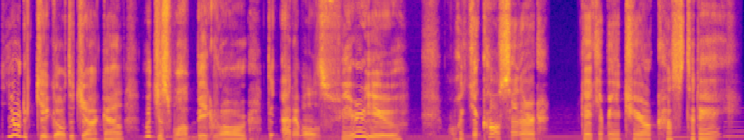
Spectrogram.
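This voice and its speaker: A woman's voice: on the low side, big pitch swings, takes it slowly, creaky, soft background music, exaggerated voice. A woman playing a timid tiny mouse in a children's storybook, pleading and hesitant. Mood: fearful pleading.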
